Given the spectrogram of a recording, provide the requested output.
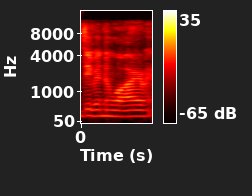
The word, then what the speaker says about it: DieveNoire: It's Larisa, and the band's name is Devinwahr.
